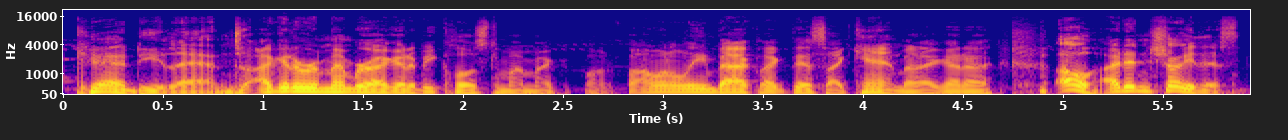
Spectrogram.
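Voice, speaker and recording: A male streamer talks in an easygoing, rambling way, laughing often as he plays. His voice sits at a middle pitch and is picked up close on a boom-arm mic, with faint game music behind him. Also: big pitch swings, very fast, a little mellow, no echo. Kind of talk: casual chat while gaming. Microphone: close studio mic on a boom arm.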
